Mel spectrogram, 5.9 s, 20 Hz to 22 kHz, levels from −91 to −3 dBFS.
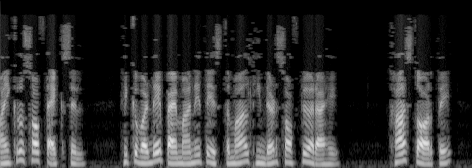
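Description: Right from the start the speech has that ringing, washy quality, with a hiss that swells and fades with the level and nothing above 15.4 kHz. That's heavy damage, likely from WMA compression at a low bitrate, something like 24 kbps, with weak detail zeroed out. At 1.62 to 1.65 s, and again at 2.05 to 2.09 s, there's pre-echo: a short hiss arrives about 29 ms and then 48 ms before sharp attacks, so they come across soft and smeared. The codec spread its noise over each block, filling the quiet just before the onset.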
